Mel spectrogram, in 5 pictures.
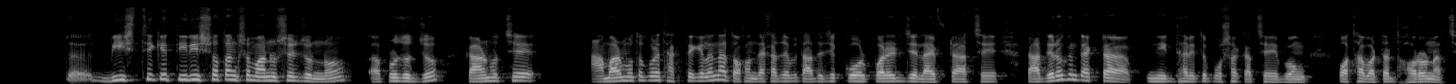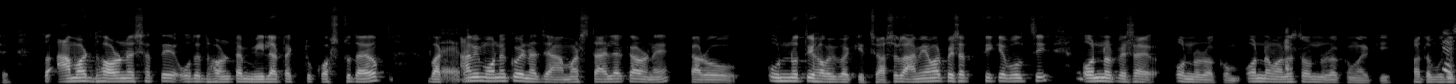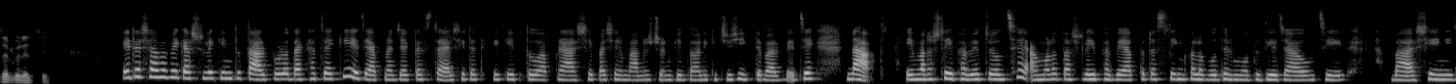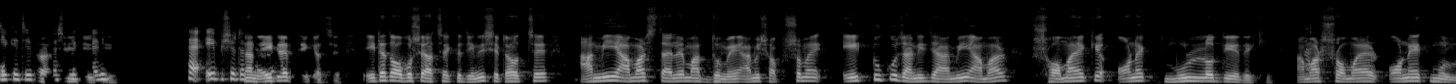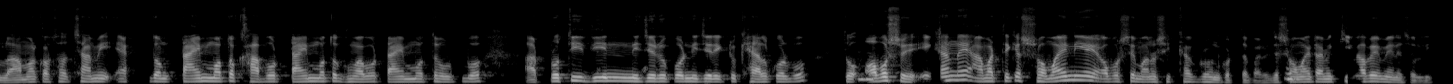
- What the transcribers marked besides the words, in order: other background noise; tapping; unintelligible speech; unintelligible speech; unintelligible speech
- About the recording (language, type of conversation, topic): Bengali, podcast, কোন অভিজ্ঞতা তোমার ব্যক্তিগত স্টাইল গড়তে সবচেয়ে বড় ভূমিকা রেখেছে?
